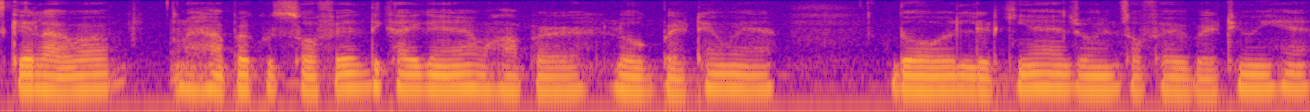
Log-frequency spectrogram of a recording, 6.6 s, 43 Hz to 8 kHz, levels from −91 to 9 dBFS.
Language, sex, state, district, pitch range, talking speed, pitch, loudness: Hindi, male, Delhi, New Delhi, 115-125 Hz, 230 wpm, 120 Hz, -17 LUFS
